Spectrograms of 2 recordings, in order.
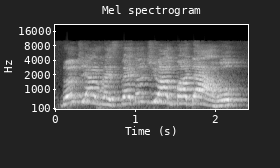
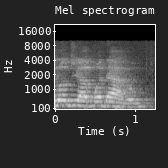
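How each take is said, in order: First: Put-on loud, higher scolding of noisy kids; an elder telling off rude youths, shouting; shouted scolding. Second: Said in the usual way. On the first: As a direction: yell it like an angry uncle on the bus. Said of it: "we used to shout on these kids". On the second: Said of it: "try and see and say".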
